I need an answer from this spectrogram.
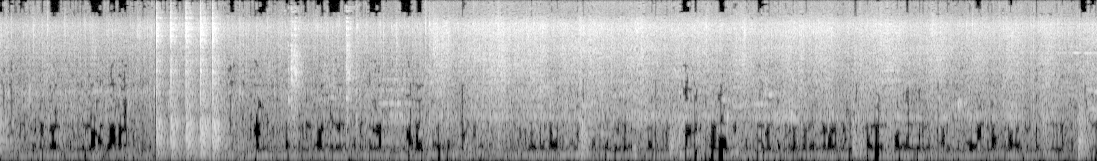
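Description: Chicken tikka and capsicum filling sizzling in a non-stick frying pan while being stirred with a spatula. About two seconds in, a quick run of about seven knocks of a utensil against the pan; from about five seconds on the sizzle runs as a steady hiss.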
